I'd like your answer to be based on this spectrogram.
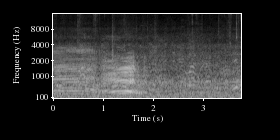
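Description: At a cattle market, a Sahiwal calf lets out one long, nasal moo nearby, rising and then fading over a steady murmur of crowd noise and a bit of talking.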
